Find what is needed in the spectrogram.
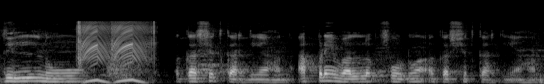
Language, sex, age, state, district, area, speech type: Punjabi, male, 18-30, Punjab, Faridkot, urban, spontaneous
